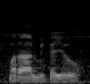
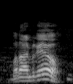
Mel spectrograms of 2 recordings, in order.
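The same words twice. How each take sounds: First: Much lower, softer voice; low musing echo. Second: Said in the usual way. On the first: Real, not acted. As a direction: repeat it quietly to yourself. Echoes the answer to himself.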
